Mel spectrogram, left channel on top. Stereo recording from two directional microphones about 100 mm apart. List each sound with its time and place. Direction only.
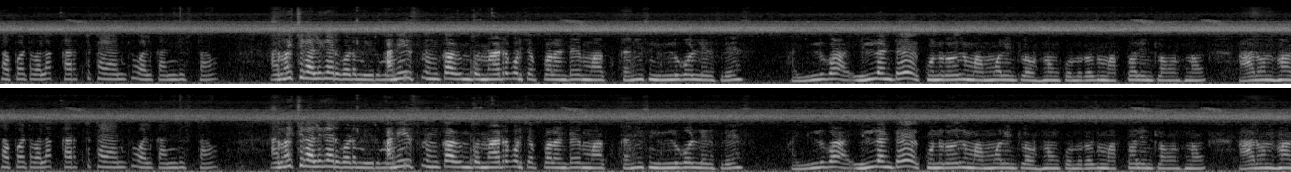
3.0 s speech: 15° left (ahead or behind)
4.3 s cricket: 20° right (ahead or behind)
5.1 s cricket: 5° right (ahead or behind)
8.1 s cricket: 5° right (ahead or behind)
8.8 s cricket: 25° right (ahead or behind)
12.5 s cricket: 10° right (ahead or behind)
